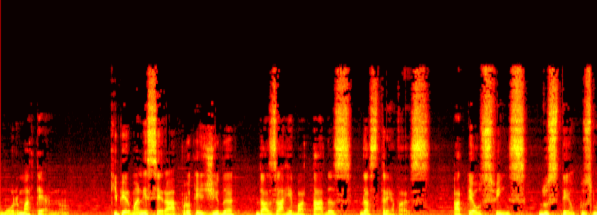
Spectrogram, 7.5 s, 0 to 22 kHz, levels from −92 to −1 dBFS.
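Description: Nothing is technically wrong with this audio.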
